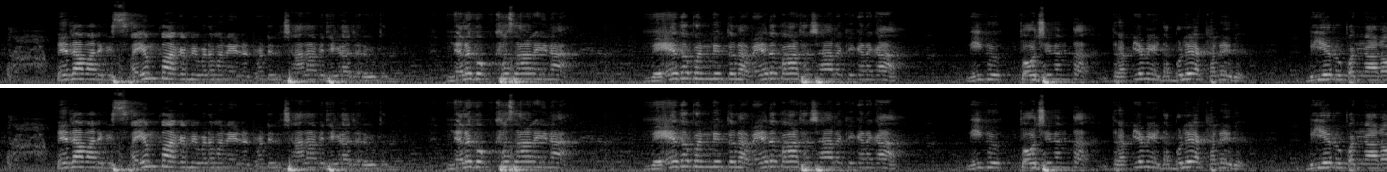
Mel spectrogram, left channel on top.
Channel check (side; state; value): both; identical; correlation 1.00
